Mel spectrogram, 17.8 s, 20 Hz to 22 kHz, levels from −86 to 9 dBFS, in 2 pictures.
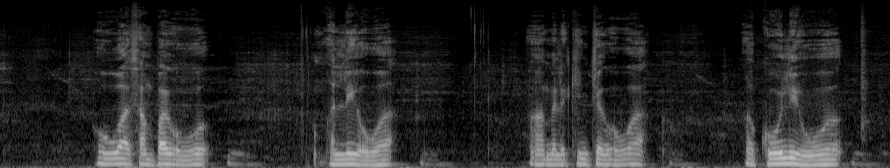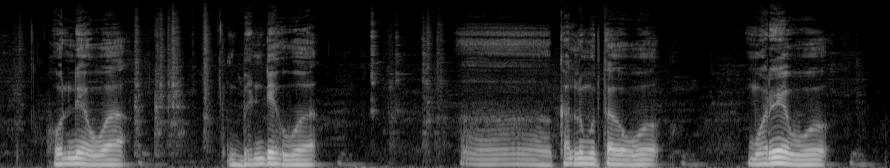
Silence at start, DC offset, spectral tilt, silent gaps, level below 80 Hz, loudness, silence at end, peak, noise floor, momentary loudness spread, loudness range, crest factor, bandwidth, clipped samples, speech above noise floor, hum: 0.95 s; under 0.1%; -7.5 dB/octave; none; -54 dBFS; -23 LUFS; 0.25 s; -4 dBFS; -55 dBFS; 21 LU; 6 LU; 20 dB; 14.5 kHz; under 0.1%; 32 dB; none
